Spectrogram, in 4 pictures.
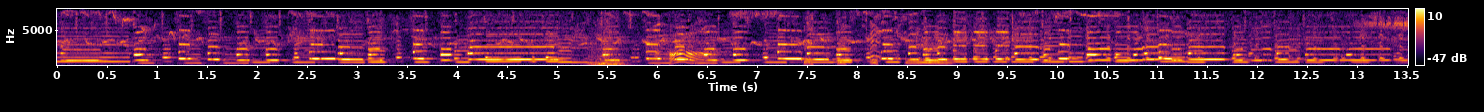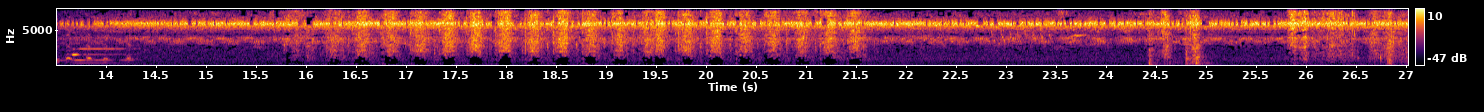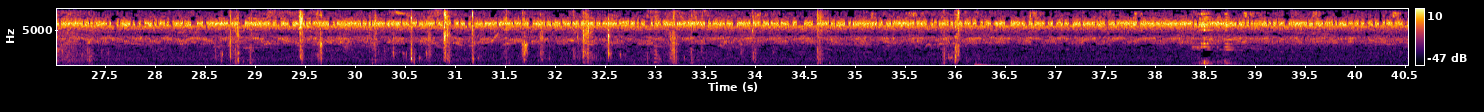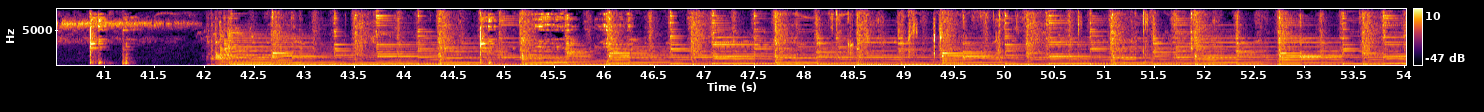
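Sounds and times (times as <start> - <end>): insect trill: 0.0 - 54.0
trowel scraping wet cement: 15.8 - 21.6.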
